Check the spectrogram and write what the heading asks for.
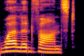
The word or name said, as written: well advanced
